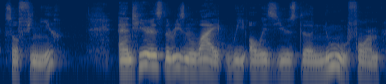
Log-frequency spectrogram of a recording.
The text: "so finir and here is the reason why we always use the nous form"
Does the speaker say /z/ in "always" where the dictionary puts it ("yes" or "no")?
yes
